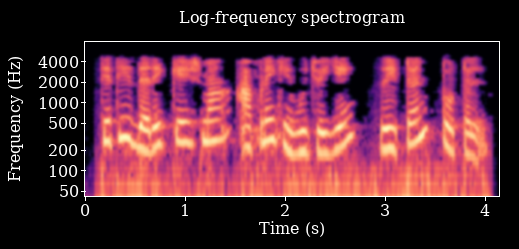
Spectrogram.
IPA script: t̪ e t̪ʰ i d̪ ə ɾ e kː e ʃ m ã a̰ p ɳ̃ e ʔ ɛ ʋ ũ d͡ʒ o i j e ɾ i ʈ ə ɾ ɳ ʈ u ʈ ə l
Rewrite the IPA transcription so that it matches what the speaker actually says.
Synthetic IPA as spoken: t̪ e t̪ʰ i d̪ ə ɾ e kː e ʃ m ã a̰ p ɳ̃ e k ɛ ʋ ũ d͡ʒ o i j e ɾ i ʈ ə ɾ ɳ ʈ o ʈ ə l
